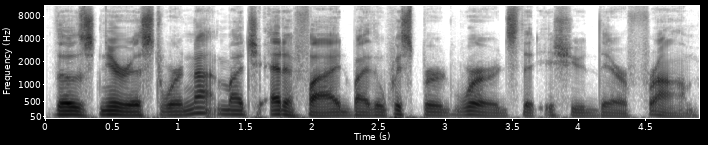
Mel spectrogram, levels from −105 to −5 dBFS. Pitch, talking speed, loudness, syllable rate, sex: 95 Hz, 160 wpm, -19 LUFS, 5.1 syllables/s, male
